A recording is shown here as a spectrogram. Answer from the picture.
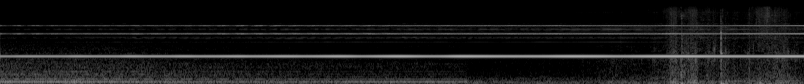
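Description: A steady, high-pitched ringing tone held over a low drone, the film soundtrack's tension effect; the drone cuts off suddenly a little past the middle, and noisy swells build near the end.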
